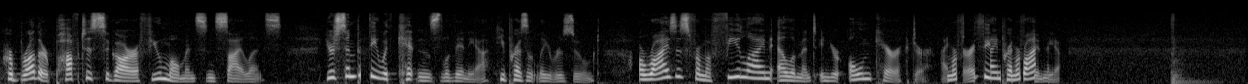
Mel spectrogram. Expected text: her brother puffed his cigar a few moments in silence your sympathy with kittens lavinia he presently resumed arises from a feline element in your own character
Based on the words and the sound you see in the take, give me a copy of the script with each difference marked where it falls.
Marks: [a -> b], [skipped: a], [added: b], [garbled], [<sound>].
her brother puffed his cigar a few moments in silence your sympathy [dropout] with kittens lavinia he presently resumed arises from a feline element in your own character [garbled] [thud]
